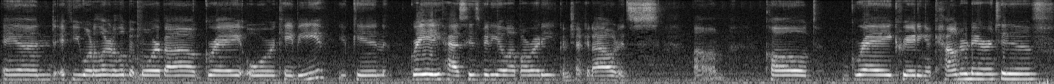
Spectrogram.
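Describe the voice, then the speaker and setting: Amid noticeable background noise and audible room echo, a speaker with an American accent talks at a fairly slow pace in a monotone, flat intonation. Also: woman, medium pitch for a woman. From US Midwest, St. Louis area, Missouri. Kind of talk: casual vlog introduction. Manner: hesitant, frequent fillers.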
